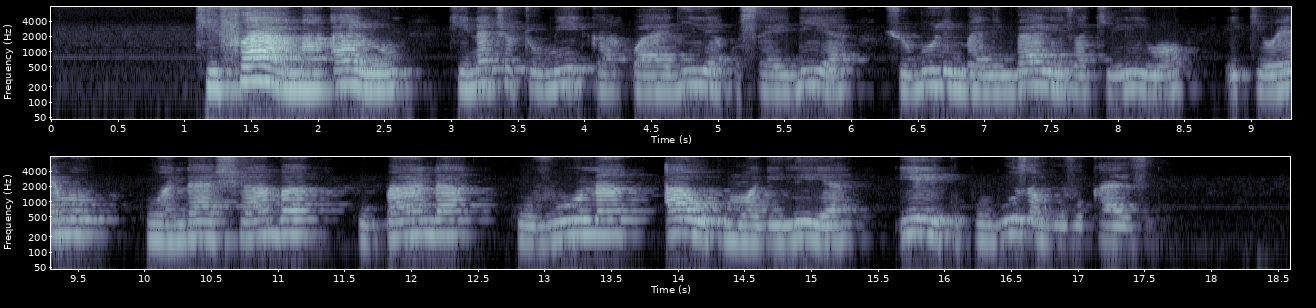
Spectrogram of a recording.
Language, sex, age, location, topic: Swahili, female, 18-24, Dar es Salaam, agriculture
